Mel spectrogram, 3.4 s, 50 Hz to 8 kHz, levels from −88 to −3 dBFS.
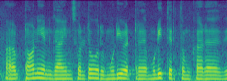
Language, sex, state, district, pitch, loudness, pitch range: Tamil, male, Tamil Nadu, Chennai, 140 Hz, -15 LUFS, 135-155 Hz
